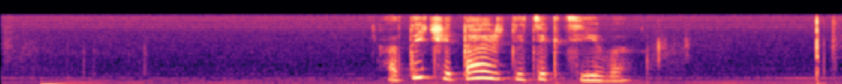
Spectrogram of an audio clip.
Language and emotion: Russian, neutral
